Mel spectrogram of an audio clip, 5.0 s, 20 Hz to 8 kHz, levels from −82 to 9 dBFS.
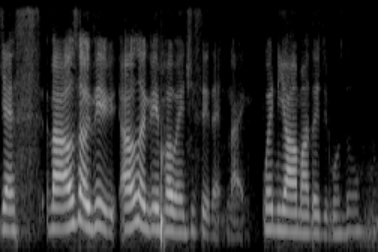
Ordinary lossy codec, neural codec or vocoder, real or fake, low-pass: none; codec, 24 kHz, 0.9 kbps, WavTokenizer, medium speech release version 1; fake; 7.2 kHz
